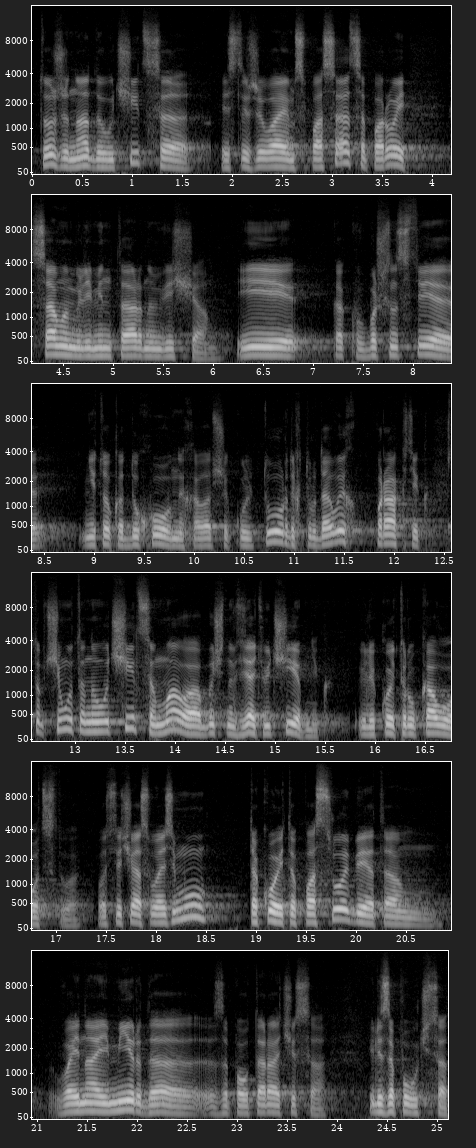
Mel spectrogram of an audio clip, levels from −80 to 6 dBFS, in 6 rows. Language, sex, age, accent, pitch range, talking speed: Russian, male, 40-59, native, 115-140 Hz, 115 wpm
